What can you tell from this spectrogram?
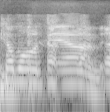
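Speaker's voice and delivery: high, hammed-up ad pitch; tourism advert voice. Playing a walking Australian tourism advert, hammed-up ad pitch. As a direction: sell it like a cheesy tourism ad. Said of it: "talking Australian tourism advert".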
